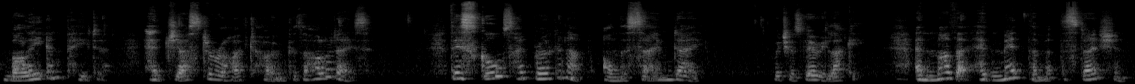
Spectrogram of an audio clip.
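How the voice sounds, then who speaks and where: A woman's voice: mid-range voice, expressive, normal speed, a bit bright. An older woman, a grandmother hosting storytime, reading to children with simple explanations and chatty questions. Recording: hissy, distant room microphone.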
